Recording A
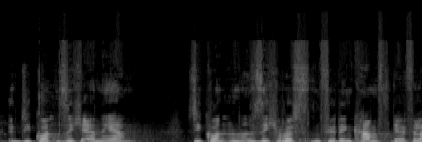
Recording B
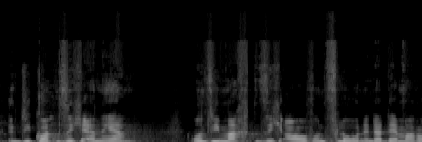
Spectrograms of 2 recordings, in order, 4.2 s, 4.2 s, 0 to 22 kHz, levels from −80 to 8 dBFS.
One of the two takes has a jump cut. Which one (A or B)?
B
